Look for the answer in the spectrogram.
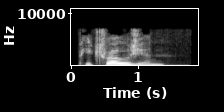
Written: Petrosian

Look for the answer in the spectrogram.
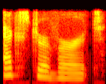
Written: extrovert

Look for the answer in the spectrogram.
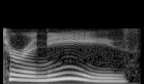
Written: Turinese

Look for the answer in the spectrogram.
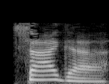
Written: saiga

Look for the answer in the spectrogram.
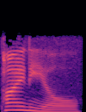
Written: pineal

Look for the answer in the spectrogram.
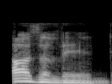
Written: ozalid

